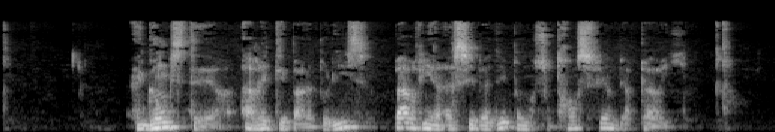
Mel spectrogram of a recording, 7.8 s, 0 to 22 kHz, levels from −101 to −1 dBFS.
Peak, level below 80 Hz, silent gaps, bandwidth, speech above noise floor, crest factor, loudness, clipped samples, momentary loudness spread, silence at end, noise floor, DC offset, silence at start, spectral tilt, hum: -6 dBFS; -60 dBFS; none; 11.5 kHz; 52 dB; 22 dB; -26 LUFS; under 0.1%; 18 LU; 0.45 s; -79 dBFS; under 0.1%; 0.05 s; -4.5 dB/octave; none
